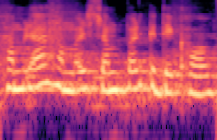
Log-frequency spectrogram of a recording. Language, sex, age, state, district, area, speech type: Maithili, male, 18-30, Bihar, Madhubani, rural, read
